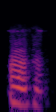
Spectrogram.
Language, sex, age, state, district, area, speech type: Kannada, male, 18-30, Karnataka, Davanagere, urban, conversation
